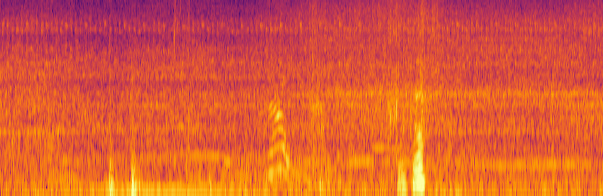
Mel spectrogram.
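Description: Quiet outdoor background with a faint low steady hum, two short knocks about a second in, and a brief spoken word near the end.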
